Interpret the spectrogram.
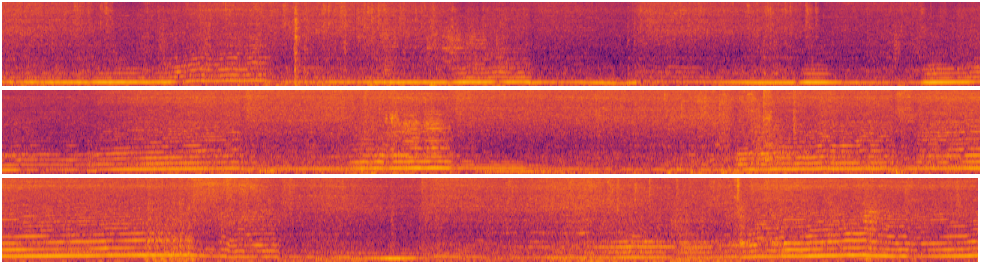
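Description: Honda Civic Type R engine heard from inside the cabin while the car is driven hard on track. The engine note climbs and drops several times with acceleration, gear changes and braking, over steady road and tyre noise.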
